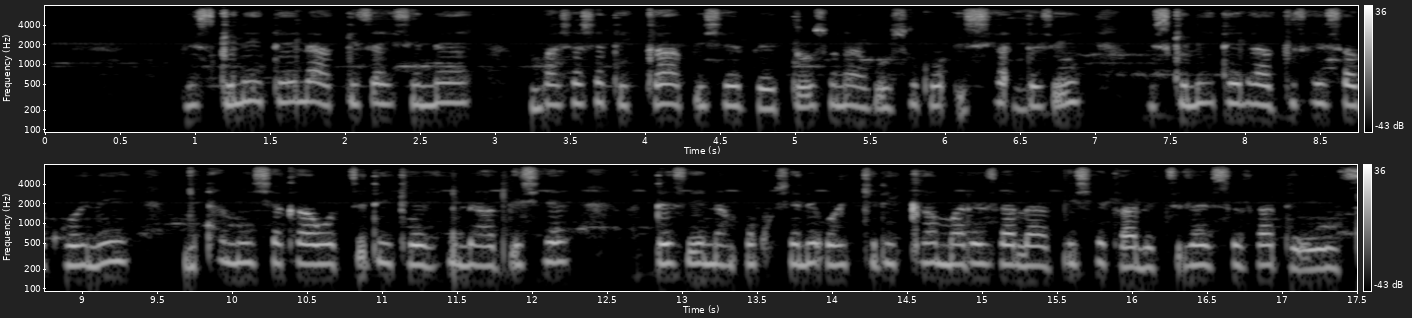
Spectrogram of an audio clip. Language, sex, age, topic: Gamo, male, 18-24, government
